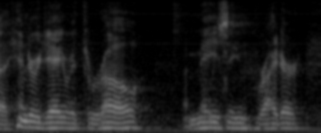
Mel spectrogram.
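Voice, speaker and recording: A man talks at a fairly slow pace in an American accent, his pitch medium. His tone is bright and sharp, with audible room echo around it. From Texas and Louisiana, later Maryland. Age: 70s. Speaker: church speaker sharing life story. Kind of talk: personal talk to congregation. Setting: church livestream. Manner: halting, many fillers.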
